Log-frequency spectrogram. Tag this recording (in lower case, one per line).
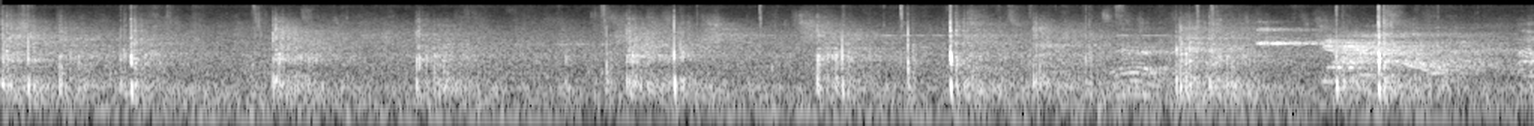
playing tennis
